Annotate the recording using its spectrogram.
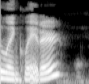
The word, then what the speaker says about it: Linklater: So the Before Trilogy is films directed by Richard Linklater.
